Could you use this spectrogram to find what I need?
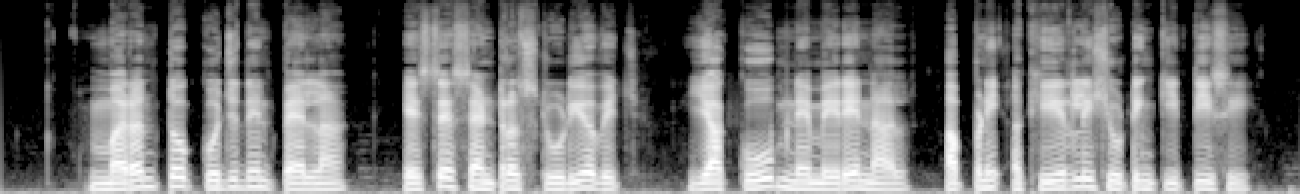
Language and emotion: Punjabi, neutral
